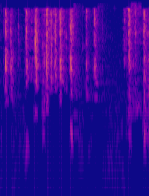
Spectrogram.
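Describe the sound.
Quick typing of a search keyword on a computer keyboard: crisp, rapid key clicks in bursts, broken by a brief pause before a final flurry of keystrokes.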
